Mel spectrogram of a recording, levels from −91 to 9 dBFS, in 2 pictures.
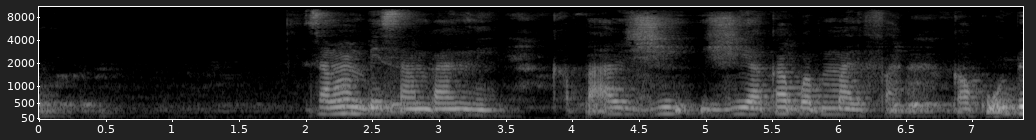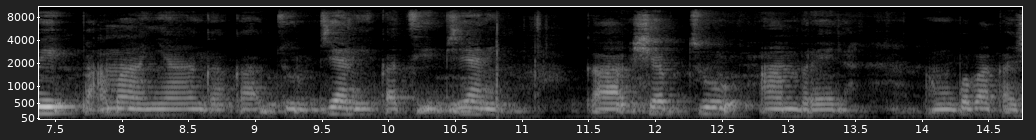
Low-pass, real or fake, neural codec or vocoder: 9.9 kHz; real; none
